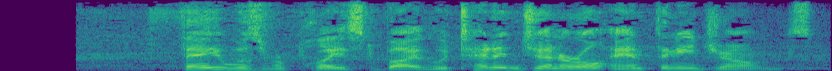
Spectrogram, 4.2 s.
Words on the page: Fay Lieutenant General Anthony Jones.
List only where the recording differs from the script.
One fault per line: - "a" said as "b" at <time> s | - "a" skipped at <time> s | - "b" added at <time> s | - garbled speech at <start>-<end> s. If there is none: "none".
- "was replaced by" added at 1.1 s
